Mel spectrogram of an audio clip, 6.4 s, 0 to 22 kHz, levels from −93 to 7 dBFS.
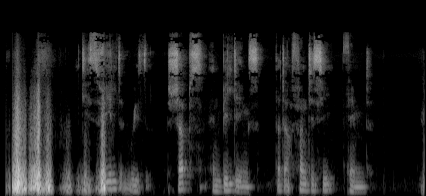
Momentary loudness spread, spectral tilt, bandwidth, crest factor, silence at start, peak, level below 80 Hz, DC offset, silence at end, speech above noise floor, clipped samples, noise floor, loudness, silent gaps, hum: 22 LU; -4.5 dB/octave; 11.5 kHz; 24 dB; 0.15 s; -2 dBFS; -56 dBFS; under 0.1%; 0.95 s; 49 dB; under 0.1%; -80 dBFS; -25 LUFS; none; none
